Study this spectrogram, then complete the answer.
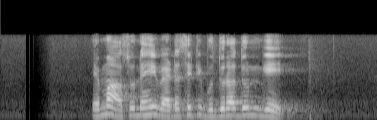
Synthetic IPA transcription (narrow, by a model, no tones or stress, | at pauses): eməasuneɦiʋæɖəsiʈibud̪ʱuɾad̪unɡeː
